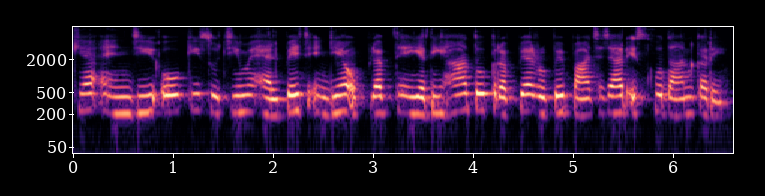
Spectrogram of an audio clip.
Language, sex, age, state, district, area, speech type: Hindi, female, 30-45, Madhya Pradesh, Chhindwara, urban, read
